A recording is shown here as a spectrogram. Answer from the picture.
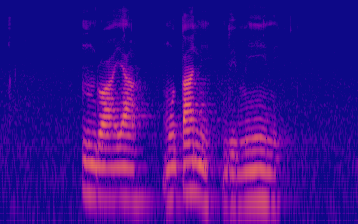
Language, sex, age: Venda, male, 21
